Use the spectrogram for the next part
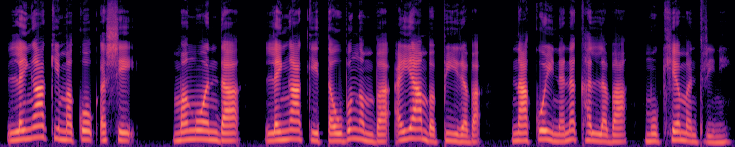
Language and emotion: Manipuri, neutral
